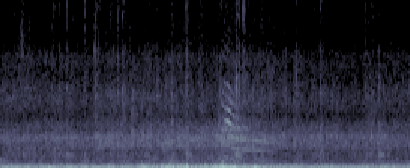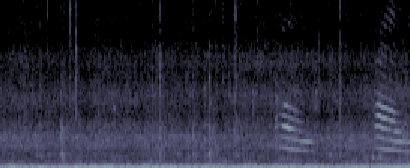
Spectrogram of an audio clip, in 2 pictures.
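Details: Kitten out in a yard during rainy weather makes a short descending meow early on. Near the end come two quicker, thinner meows, all over a constant low background rush.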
